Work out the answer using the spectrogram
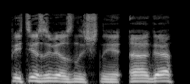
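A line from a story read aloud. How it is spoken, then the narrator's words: Chuckling. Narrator (Russian): хохотнула Таня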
